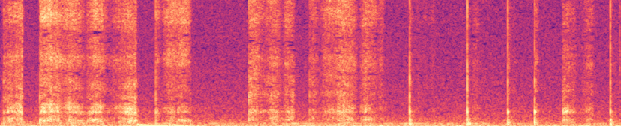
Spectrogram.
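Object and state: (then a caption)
Pencil scratching on sketchbook paper. A blue graphite pencil held in the fingers scratches and hatches lines across the tan toned paper of a spiral-bound sketchbook lying flat on a desk. Quiet, dry scratching strokes rasp across the page at first, then give way to short, sharp ticks of quick hatching marks.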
